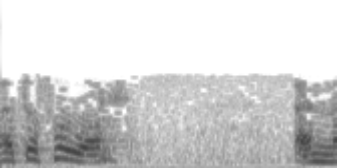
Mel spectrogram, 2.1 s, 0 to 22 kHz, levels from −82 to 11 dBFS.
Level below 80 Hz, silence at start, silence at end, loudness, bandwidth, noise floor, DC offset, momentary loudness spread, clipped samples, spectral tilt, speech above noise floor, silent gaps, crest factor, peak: -60 dBFS; 0 s; 0 s; -21 LUFS; 3.7 kHz; -45 dBFS; 0.2%; 11 LU; under 0.1%; -11.5 dB/octave; 26 dB; none; 12 dB; -10 dBFS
